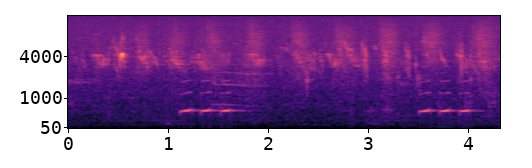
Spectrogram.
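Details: Eurasian hoopoe (Upupa epops), call.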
